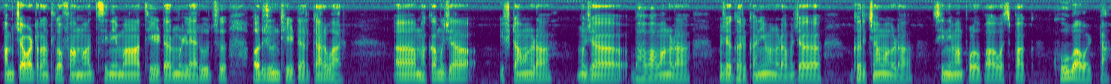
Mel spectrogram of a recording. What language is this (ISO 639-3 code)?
kok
